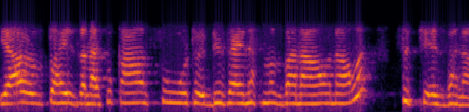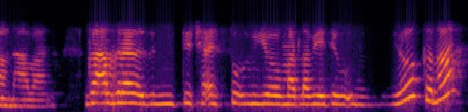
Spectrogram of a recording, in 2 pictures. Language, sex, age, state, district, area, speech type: Kashmiri, female, 18-30, Jammu and Kashmir, Pulwama, rural, conversation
